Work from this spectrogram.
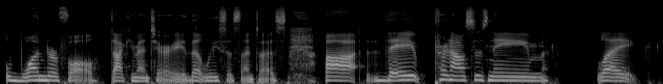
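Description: Low-voiced chatty American woman, dry mic. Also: slow, vocal fry, no echo. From United States. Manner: chatty and animated, many "like" fillers, jokey asides. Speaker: podcast co-host. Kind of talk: casual chat podcast.

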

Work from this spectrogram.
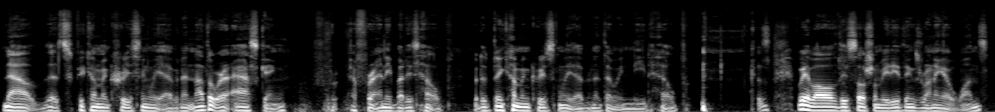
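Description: A man's voice: low voice, fairly quick, darkish tone, husky. A man co-hosting a podcast in casual chat, joking, laughing often and swearing. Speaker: podcast co-host.

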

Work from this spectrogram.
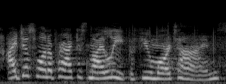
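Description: A woman's voice: high-pitched, a little fast, close to an everyday voice. An actress playing an earnest, stubbornly hopeful sixteen-year-old niece in a 1940s radio comedy, with a girlish manner. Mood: eager determination. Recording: dull vintage radio recording.

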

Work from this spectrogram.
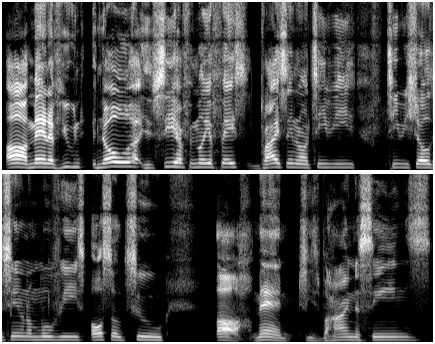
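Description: Male podcast host, loose and excitable, slightly high-pitched, dry studio sound. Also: measured pace, no echo. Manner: hyped, loose and slangy, many restarts. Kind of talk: casual interview chat.

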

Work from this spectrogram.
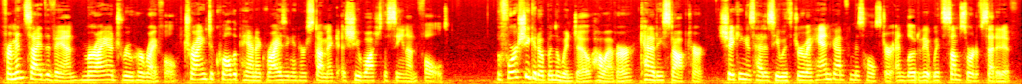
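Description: Female narrator, lowish pitch, bright forceful tone, scripted audiodrama storytelling. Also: fast talker.

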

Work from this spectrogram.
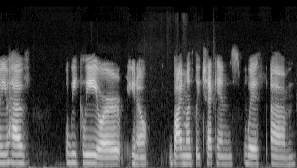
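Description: A woman's voice: mid-range voice, smooth, no echo, muffled recording. A woman musician being interviewed in a casual chat, speaking hesitantly with many ums and easy laughter. Her first language is Greek. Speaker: musician guest.

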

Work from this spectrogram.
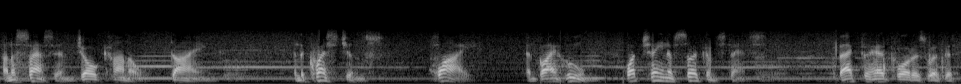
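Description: An actor playing a world-weary American police detective, terse and brooding, in old-time radio crime drama style. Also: male voice, on the low side, big pitch swings, a little slow. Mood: brooding narration. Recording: muffled vintage radio broadcast, music behind.

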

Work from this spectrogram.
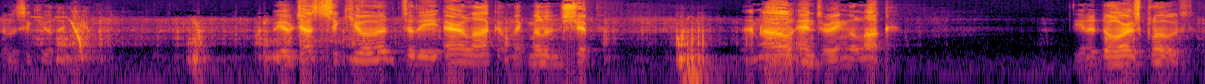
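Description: A man playing a solemn military rescue spaceman in an old radio drama, speaking formally and deliberately through a throat-mic radio effect. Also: mid-range voice, bright, forceful tone. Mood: businesslike, tense. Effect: throat mic radio transmission. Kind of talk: 1950s radio drama acting. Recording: noisy old radio, harsh transmission sound.

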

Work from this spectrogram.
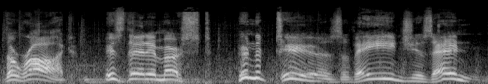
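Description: Radio drama villain: ancient sinister sorcerer, very high voice, drawn-out incantatory delivery. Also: male voice, very animated, fairly bright tone, soft background music, full character voice. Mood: ominous. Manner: slow, grandiose, incantatory delivery. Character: sinister old male sorcerer leading a dark ritual. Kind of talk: old-time radio drama acting.

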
